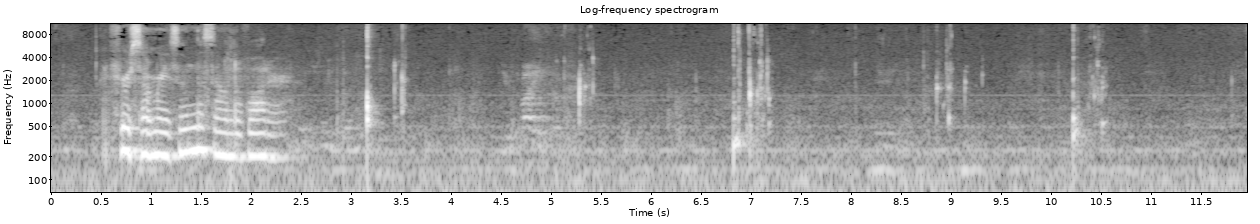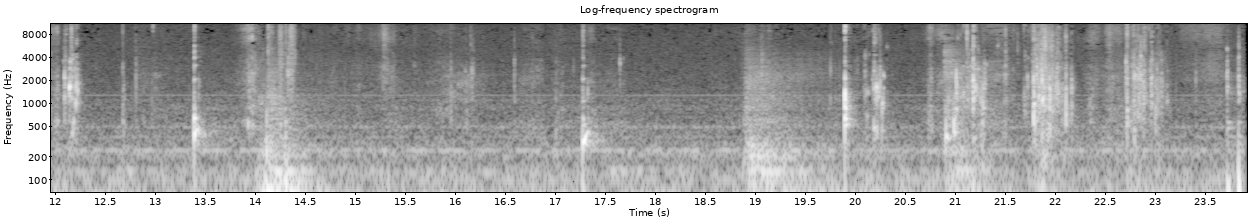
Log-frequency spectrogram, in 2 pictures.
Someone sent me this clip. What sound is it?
water bottle splashes
bottle, splashes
